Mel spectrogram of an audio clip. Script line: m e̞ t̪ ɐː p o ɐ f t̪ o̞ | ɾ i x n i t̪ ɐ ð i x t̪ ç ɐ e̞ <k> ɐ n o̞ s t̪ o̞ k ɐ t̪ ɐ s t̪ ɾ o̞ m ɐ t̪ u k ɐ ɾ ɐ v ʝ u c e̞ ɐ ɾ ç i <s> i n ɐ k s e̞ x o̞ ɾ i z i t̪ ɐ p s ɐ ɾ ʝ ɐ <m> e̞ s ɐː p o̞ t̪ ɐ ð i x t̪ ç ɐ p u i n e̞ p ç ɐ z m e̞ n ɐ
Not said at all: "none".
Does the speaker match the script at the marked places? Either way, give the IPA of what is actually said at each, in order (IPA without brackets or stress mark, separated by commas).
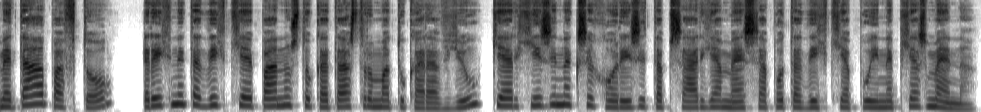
p, z, m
